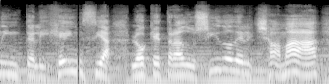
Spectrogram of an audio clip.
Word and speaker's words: Shemá: lo que traducido del chamá o shemá para mejor pronunciación es el oír Oye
